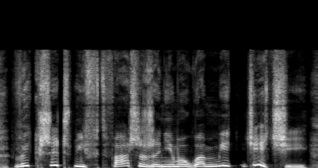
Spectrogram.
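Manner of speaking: high, loud hysterical scream. A narrator's reading. Wife screaming at husband about not having children, hysterical. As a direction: scream it at him, wounded. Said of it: "wrzasnęła".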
